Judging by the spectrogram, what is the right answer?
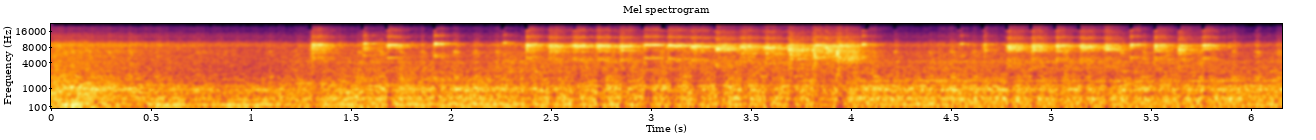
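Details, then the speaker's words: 1992 Lexus ES300, front squeak when the steering wheel is turned: high, thin chirping squeal coming and going over the idling engine as the wheel turns; power steering belt squeal. "every time they turn the wheel they turn the steering wheel they hear a clicking like a squeaking noise"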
